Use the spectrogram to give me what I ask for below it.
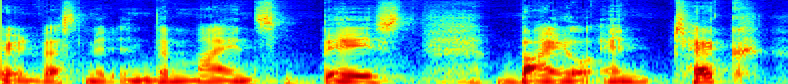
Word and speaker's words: BioNTech: in the mines based bio and tech which is the german pronunciation of what americans call biontech and it is um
